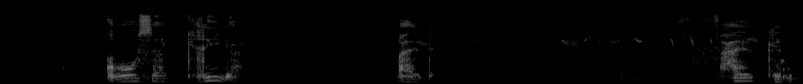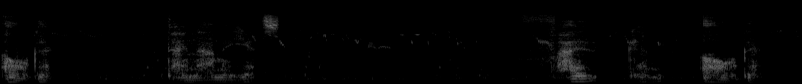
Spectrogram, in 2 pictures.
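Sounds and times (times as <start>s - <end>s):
faint bird chirps: 0.4s - 16.0s
man whispering breathily: 4.0s - 4.4s, 6.7s - 8.6s, 9.7s - 10.8s, 13.2s - 15.7s.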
